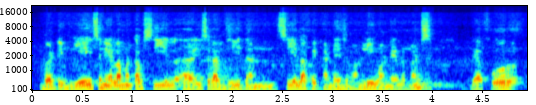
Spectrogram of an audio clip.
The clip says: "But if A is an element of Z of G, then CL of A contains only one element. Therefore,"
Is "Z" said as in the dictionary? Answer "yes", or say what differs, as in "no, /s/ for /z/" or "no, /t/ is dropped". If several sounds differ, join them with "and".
no, /s/ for /z/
